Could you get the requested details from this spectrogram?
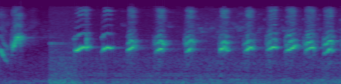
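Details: Home-kept greater green leafbird, whose song is used to coax silent birds to sing, opens with a short phrase, then repeats bright chirped notes in an even string, roughly three per second.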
